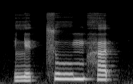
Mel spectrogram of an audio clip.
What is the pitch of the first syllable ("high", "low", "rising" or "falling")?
rising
